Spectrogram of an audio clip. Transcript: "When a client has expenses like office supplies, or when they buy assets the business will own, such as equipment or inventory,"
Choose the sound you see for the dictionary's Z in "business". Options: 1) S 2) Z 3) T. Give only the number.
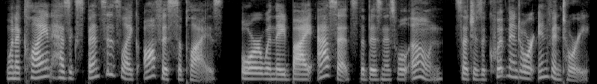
2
